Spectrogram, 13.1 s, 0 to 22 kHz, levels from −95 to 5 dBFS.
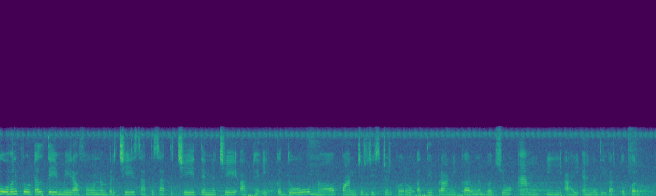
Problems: none marked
